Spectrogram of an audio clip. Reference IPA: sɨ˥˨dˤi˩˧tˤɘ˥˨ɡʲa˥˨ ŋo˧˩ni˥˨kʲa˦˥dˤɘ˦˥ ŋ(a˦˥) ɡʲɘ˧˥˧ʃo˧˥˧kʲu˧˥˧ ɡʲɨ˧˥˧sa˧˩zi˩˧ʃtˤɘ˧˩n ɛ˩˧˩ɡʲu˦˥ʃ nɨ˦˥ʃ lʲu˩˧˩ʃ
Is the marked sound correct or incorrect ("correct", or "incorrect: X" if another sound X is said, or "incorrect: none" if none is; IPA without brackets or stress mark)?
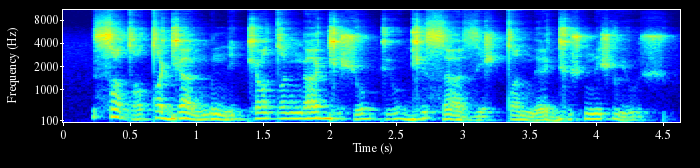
correct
